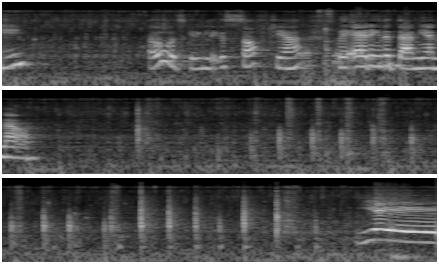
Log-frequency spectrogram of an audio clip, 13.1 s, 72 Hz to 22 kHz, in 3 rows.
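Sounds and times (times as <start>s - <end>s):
wooden spoon tapping on chopping board: 6.8s - 12.0s.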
